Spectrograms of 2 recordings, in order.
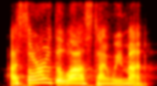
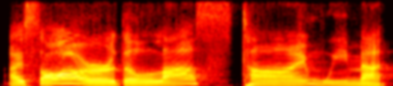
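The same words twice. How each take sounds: First: The sentence is said quickly. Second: The sentence is said slowly. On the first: "so I'll say it fast" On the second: "Now I'll say it slow"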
